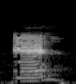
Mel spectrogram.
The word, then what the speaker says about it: Nut: I'll spell it to you. Here we go. Ready? N-U-T.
